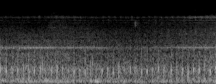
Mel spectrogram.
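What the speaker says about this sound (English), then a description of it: "It's an enemy helicopter." An enemy helicopter in a tactical shooter video game thrums with a steady, rapid rotor chop and engine whine, holding constant and fairly close throughout.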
